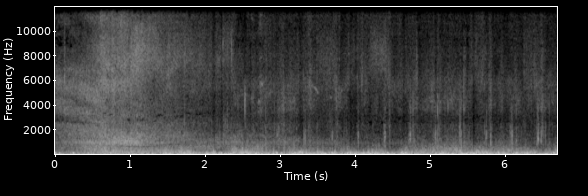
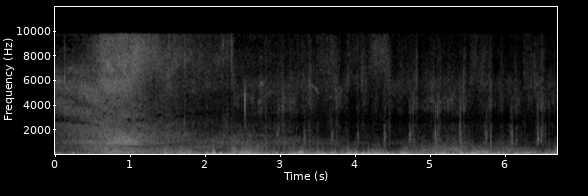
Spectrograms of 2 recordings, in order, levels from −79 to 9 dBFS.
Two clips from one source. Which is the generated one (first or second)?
first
